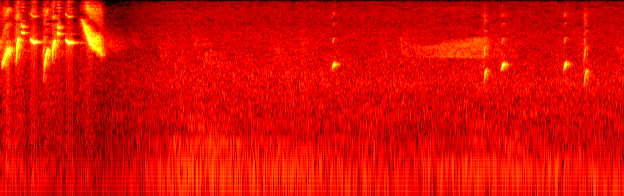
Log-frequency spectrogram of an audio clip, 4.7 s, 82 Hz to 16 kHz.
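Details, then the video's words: Competition goldfinch, Carduelis carduelis balcanica, 2022 Serbian-organised world championship: a short burst of sweet rising and falling twitters, followed by quiet isolated chip notes over a faint background hum. "Pesma štiglića 006/22 World Championship in Goldfinch Song"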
